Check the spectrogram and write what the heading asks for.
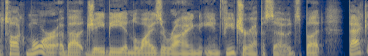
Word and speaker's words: Louisa Rhine: With a book by parapsychologist Louisa Rhine, and yes, it is pronounced Louisa Rhine, not Louisa.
